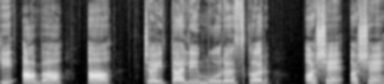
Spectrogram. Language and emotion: Goan Konkani, neutral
